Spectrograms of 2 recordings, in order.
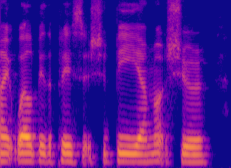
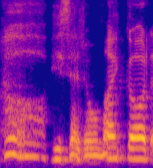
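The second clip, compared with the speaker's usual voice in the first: gasp, then a raised mock-amazed exclamation; retold amazement; 6 semitones higher than usual. Retold curator's amazed reaction.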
